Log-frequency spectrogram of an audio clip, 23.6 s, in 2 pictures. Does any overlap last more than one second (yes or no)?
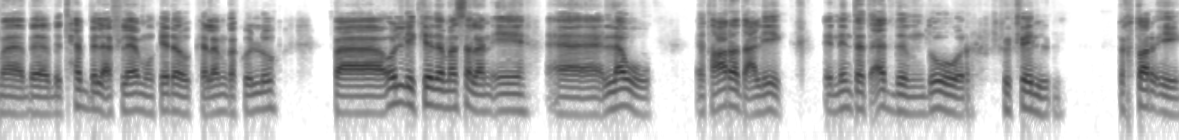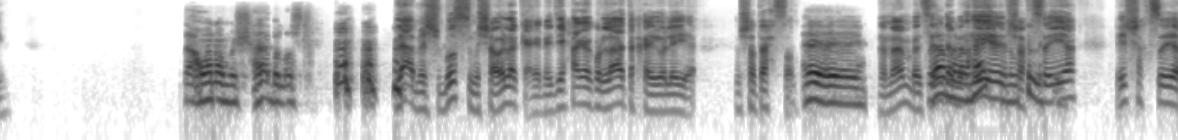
yes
